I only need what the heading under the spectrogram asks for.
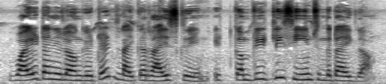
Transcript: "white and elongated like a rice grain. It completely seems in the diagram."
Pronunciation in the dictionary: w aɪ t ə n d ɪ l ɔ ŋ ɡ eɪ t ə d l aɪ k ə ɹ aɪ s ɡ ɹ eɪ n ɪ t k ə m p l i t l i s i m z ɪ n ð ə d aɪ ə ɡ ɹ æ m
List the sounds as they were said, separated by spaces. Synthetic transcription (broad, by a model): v aɪ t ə n ɪ l ɔ ŋ ɡ eɪ t ə d l aɪ k ə ɹ aɪ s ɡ ɹ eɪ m ɪ t k ə m p l i t l i s i m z ɪ n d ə d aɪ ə ɡ ɹ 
